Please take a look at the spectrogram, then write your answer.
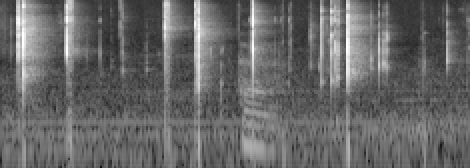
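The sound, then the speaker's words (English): A bottle of Bang Bang beer being opened: a quick series of sharp metallic clicks and snaps, irregularly spaced, with one crisp louder pop midway through and no talking. “All right, time to open her up.”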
